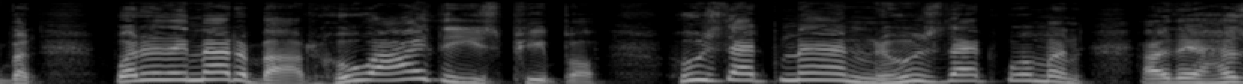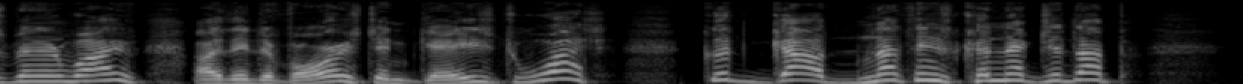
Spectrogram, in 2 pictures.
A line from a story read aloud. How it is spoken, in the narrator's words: cried Montague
